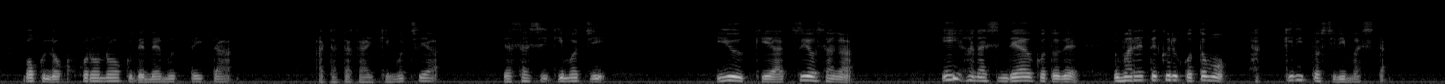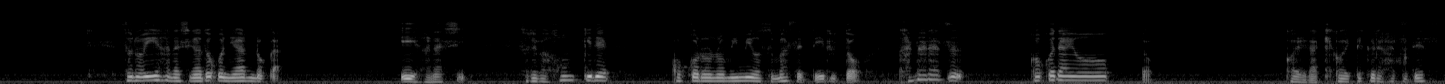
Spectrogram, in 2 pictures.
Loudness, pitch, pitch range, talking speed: -33 LUFS, 125 Hz, 120-155 Hz, 230 characters per minute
